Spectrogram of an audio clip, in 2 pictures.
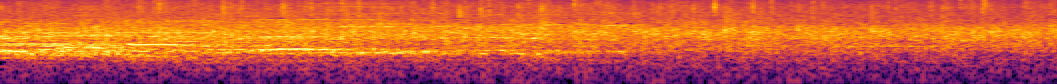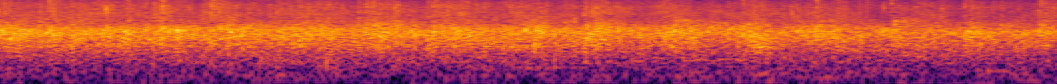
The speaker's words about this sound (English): It comes to that time where we have to give … more applause.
